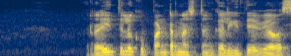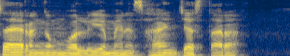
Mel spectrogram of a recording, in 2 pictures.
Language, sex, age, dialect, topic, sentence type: Telugu, male, 31-35, Central/Coastal, agriculture, question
